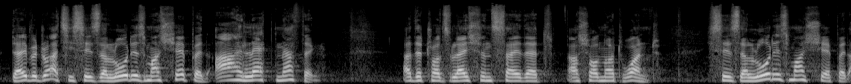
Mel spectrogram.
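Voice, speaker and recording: A man delivers a sermon in a high voice. He preaches earnestly and turns to his congregation with chuckling asides. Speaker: pastor.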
